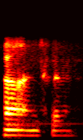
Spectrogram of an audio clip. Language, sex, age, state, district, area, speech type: Telugu, male, 18-30, Andhra Pradesh, Eluru, rural, conversation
